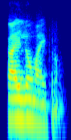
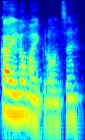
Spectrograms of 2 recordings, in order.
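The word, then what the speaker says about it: chylomicron: spelling में problem है काइलो माइक्रोला नहीं काइलो माइक्रोन काइलो माइक्रोन अच्छा काइलो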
